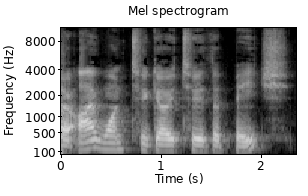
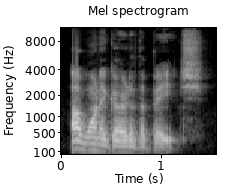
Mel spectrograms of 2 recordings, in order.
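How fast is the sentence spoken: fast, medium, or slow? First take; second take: slow; fast. First: It is slow, with every syllable fully pronounced. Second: It is fastest, with sounds heavily reduced and merged. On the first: "I pronounce that perfectly, you know, like I say every single syllable"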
